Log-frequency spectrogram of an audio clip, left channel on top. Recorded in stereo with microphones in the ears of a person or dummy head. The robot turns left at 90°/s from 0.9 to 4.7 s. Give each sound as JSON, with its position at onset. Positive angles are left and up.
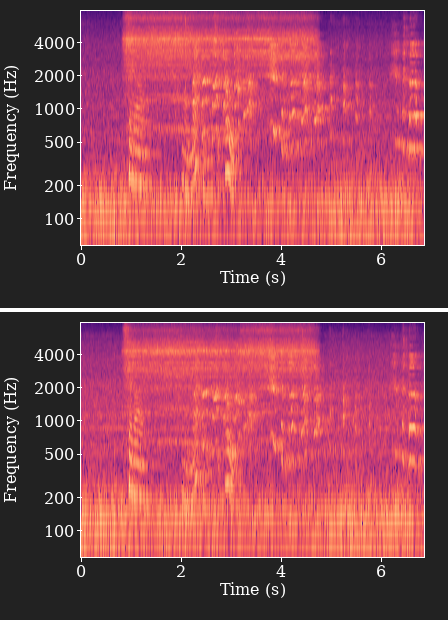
{"t": 0.8, "sound": "a woman speaking", "azimuth_deg": -105, "distance_m": 1.7}
{"t": 2.2, "sound": "laughter", "side_deg": 50, "distance_m": 7.0}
